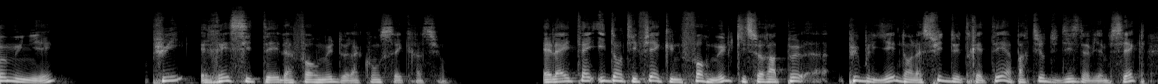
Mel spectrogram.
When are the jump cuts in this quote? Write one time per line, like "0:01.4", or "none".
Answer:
0:05.4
